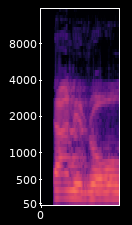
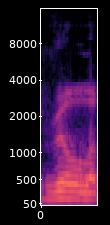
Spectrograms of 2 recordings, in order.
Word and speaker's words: Röhl: But starting off with Danny Röhl, or Danny Röhl, I believe is the correct pronunciation.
